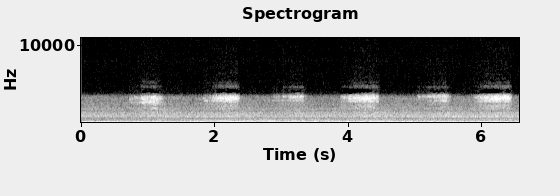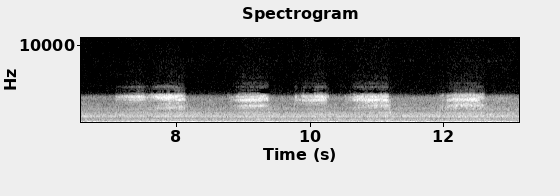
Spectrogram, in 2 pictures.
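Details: Barn owls at a nest box on April 17, 2013, around 8 PM, as two adults deliver gophers one right after the other; short harsh hissing bursts repeat roughly once a second throughout, over a steady low hum.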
